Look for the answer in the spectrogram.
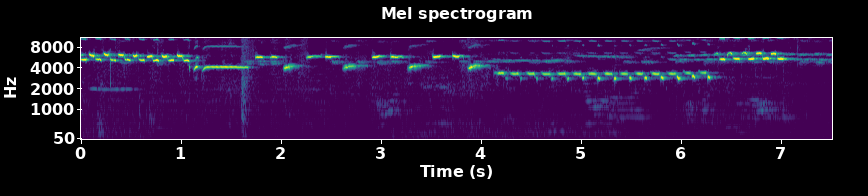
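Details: Russian canary from Kuwait singing a bright, varied song: sharp high whistled notes and quick repeated chips, then a long rapid rolling trill near the end, with a faint voice low in the background.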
